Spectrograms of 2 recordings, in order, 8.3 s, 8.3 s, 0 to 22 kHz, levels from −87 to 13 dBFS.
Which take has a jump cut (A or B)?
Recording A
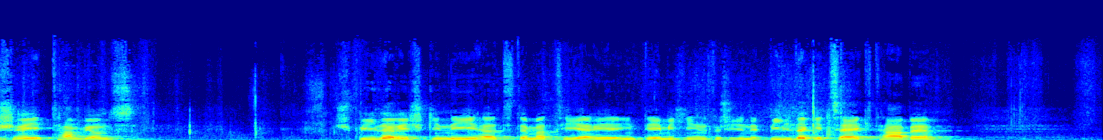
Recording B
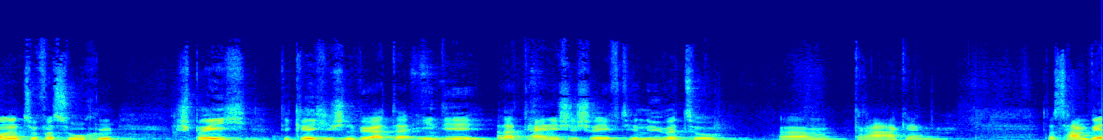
B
